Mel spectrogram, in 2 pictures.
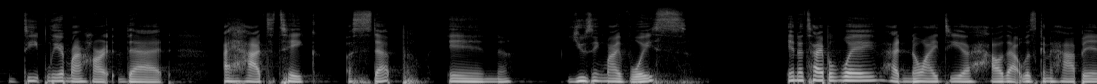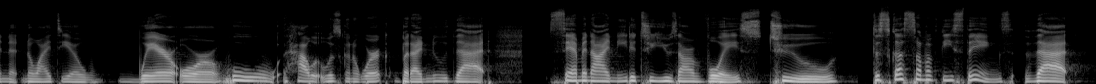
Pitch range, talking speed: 125-155 Hz, 160 wpm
